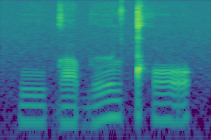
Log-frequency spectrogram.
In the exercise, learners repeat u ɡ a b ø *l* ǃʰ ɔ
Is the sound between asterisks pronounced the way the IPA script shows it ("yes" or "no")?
yes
